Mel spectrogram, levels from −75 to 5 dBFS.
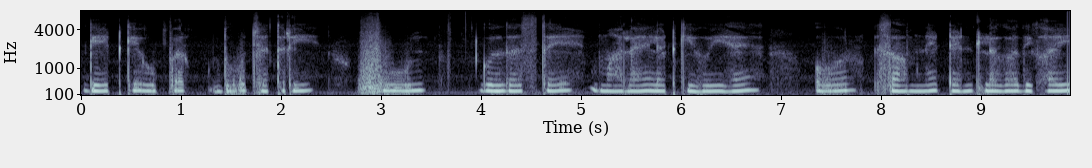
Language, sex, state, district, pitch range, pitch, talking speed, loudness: Hindi, female, Haryana, Rohtak, 200-215 Hz, 210 Hz, 95 wpm, -19 LUFS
